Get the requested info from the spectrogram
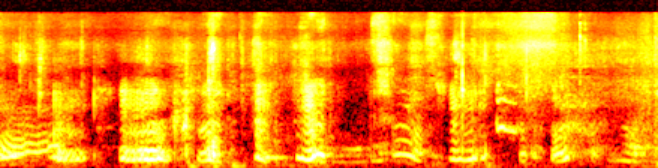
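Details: Chihuahua puppies in a home kennel in Simferopol, Crimea: soft, low, short grumbling whines and growly murmurs, roughly one per second, some bending up and down in pitch, over a faint hissy background.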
